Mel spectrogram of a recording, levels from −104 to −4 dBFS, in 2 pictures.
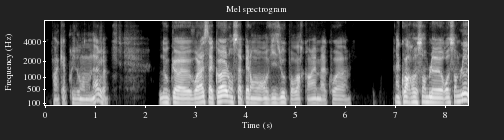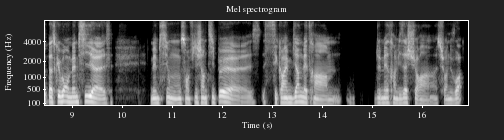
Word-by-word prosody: enfin 95 Hz, 0 st, -8 dB
qui 95 Hz, -, -8 dB
a -, -, -7 dB
plus 105 Hz, -1 st, -10 dB
ou 105 Hz, -, -4 dB
moins 100 Hz, -1 st, -3 dB
mon 95 Hz, 0 st, -4 dB
âge. -, -, -2 dB, 1.1 s
Donc 120 Hz, 0 st, -3 dB
heu, 110 Hz, -2 st, +5 dB
voilà 115 Hz, +5 st, +4 dB
ça 125 Hz, -3 st, +3 dB
colle, 145 Hz, +5 st, +7 dB
on 135 Hz, -, 0 dB
s'appelle 120 Hz, -1 st, +3 dB
en -, -, 0 dB
en 110 Hz, 0 st, -1 dB
visio 115 Hz, +4 st, -2 dB
pour 100 Hz, -, -7 dB
voir 105 Hz, 0 st, -3 dB
quand 100 Hz, +1 st, -5 dB
même 105 Hz, -1 st, -1 dB
à 95 Hz, +1 st, -5 dB
quoi 100 Hz, -2 st, -7 dB, 0.9 s
à 130 Hz, -, -1 dB
quoi 135 Hz, 0 st, +5 dB
ressemble 130 Hz, +1 st, +3 dB
ressemble 125 Hz, +7 st, +1 dB
l'autre. 180 Hz, -1 st, +3 dB
Parce 125 Hz, -, +2 dB
que -, -, +1 dB
bon 145 Hz, -2 st, +2 dB
même 130 Hz, +1 st, 0 dB
si, 145 Hz, +1 st, +4 dB
heu, 105 Hz, -4 st, +1 dB
c 110 Hz, +1 st, -19 dB, 0.8 s
même 110 Hz, 0 st, -2 dB
si 120 Hz, -, -7 dB
on 105 Hz, -2 st, -2 dB
s'en 110 Hz, 0 st, +4 dB
fiche 120 Hz, +1 st, -3 dB
un 115 Hz, -1 st, -2 dB
petit 120 Hz, -1 st, -7 dB
peu, 145 Hz, -, -1 dB, 0.2 s
heu, 95 Hz, -2 st, -7 dB
c'est 125 Hz, -, -20 dB
c'est 120 Hz, -2 st, -9 dB
quand 120 Hz, -, -2 dB
même 115 Hz, -1 st, 0 dB
bien 135 Hz, +4 st, -1 dB
de 135 Hz, -, -3 dB
mettre 115 Hz, -2 st, -4 dB
un, 95 Hz, -3 st, -4 dB
mmh, 95 Hz, -, -16 dB, 0.7 s
de 115 Hz, -, -8 dB
mettre 115 Hz, 0 st, -5 dB
un -, -, -4 dB
visage 110 Hz, +2 st, -3 dB
sur 105 Hz, -4 st, -5 dB
un 90 Hz, -1 st, -12 dB
sur 95 Hz, -, -5 dB
une 100 Hz, +1 st, -7 dB
voix. 110 Hz, +4 st, -6 dB
115 Hz, 225 wpm, -21 LUFS, 105-125 Hz, 1.1 s, colle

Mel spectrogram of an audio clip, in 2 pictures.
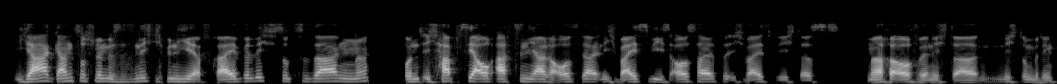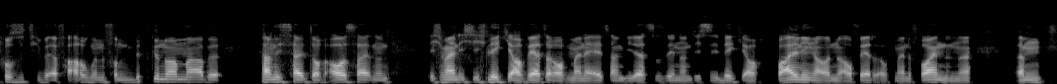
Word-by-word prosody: Ja, 135 Hz, +6 st, +6 dB
ganz 150 Hz, +1 st, 0 dB
so 155 Hz, -, -5 dB
schlimm 145 Hz, 0 st, -4 dB
ist 120 Hz, -2 st, -6 dB
es 120 Hz, +1 st, -16 dB
nicht. 150 Hz, +2 st, -7 dB
Ich 130 Hz, -, -16 dB
bin 140 Hz, 0 st, -5 dB
hier 130 Hz, -2 st, -1 dB
ja 110 Hz, -, +2 dB
freiwillig 145 Hz, +9 st, 0 dB
sozusagen, 140 Hz, 0 st, 0 dB
ne? 145 Hz, +4 st, -4 dB, 0.3 s
Und 130 Hz, -1 st, -3 dB
ich 130 Hz, -4 st, -6 dB
habe 140 Hz, 0 st, +7 dB
es -, -, -14 dB
ja -, -, +7 dB
auch 135 Hz, -1 st, +4 dB
18 130 Hz, +1 st, +2 dB
Jahre 125 Hz, -2 st, +3 dB
ausgehalten. 130 Hz, 0 st, -1 dB
Ich 105 Hz, -3 st, -13 dB
weiß, 125 Hz, +5 st, +1 dB
wie 130 Hz, -, -9 dB
ich 120 Hz, -, -8 dB
es -, -, -15 dB
aushalte. 125 Hz, +1 st, 0 dB
Ich 105 Hz, 0 st, -17 dB
weiß, 110 Hz, +1 st, -3 dB
wie 110 Hz, -, -15 dB
ich 105 Hz, -1 st, -14 dB
das 90 Hz, -3 st, -10 dB, 0.2 s
mache. 115 Hz, +1 st, +4 dB
Auch 110 Hz, 0 st, +4 dB
wenn 105 Hz, 0 st, -3 dB
ich 105 Hz, 0 st, -10 dB
da 100 Hz, 0 st, +1 dB
nicht 110 Hz, +1 st, -15 dB
unbedingt 105 Hz, -3 st, -9 dB
positive 110 Hz, +1 st, -7 dB
Erfahrungen 110 Hz, -1 st, -2 dB
von 100 Hz, -1 st, -8 dB
mitgenommen 120 Hz, +2 st, -2 dB
habe, 115 Hz, 0 st, 0 dB, 0.4 s
kann 110 Hz, -, +5 dB
ich 115 Hz, -2 st, -3 dB
es 105 Hz, -, -12 dB
halt 105 Hz, -, +4 dB
doch -, -, +2 dB
aushalten. 110 Hz, -1 st, +3 dB
Und 100 Hz, -1 st, -10 dB, 0.3 s
ich 95 Hz, +3 st, -9 dB
meine, 110 Hz, 0 st, +4 dB
ich 100 Hz, -, -9 dB
ich 105 Hz, -1 st, -8 dB
lege 115 Hz, -2 st, +2 dB
ja -, -, +7 dB
auch 95 Hz, -, +4 dB
Wert 100 Hz, 0 st, +5 dB
darauf, 90 Hz, 0 st, +2 dB
meine 90 Hz, -1 st, -2 dB
Eltern 95 Hz, -1 st, -3 dB
wiederzusehen 95 Hz, 0 st, -3 dB
und 90 Hz, 0 st, -9 dB
ich 90 Hz, -, -11 dB
s -, -, -7 dB
lege 95 Hz, +1 st, -4 dB
ja 90 Hz, -, +1 dB, 0.2 s
vor -, -, +4 dB
allen 115 Hz, +1 st, +7 dB
Dingen 105 Hz, -2 st, 0 dB
au 90 Hz, 0 st, +1 dB
no 95 Hz, -, -5 dB
auf 85 Hz, -, -2 dB
Wert 95 Hz, -, +1 dB
auf 85 Hz, -, -8 dB
meine 90 Hz, -1 st, -7 dB
Freunde, 100 Hz, -2 st, +3 dB
ne? 90 Hz, +5 st, -4 dB, 0.4 s
Ähm, 100 Hz, -2 st, -1 dB
110 Hz, 235 wpm, -26 LUFS, 100-130 Hz, 0.4 s, habe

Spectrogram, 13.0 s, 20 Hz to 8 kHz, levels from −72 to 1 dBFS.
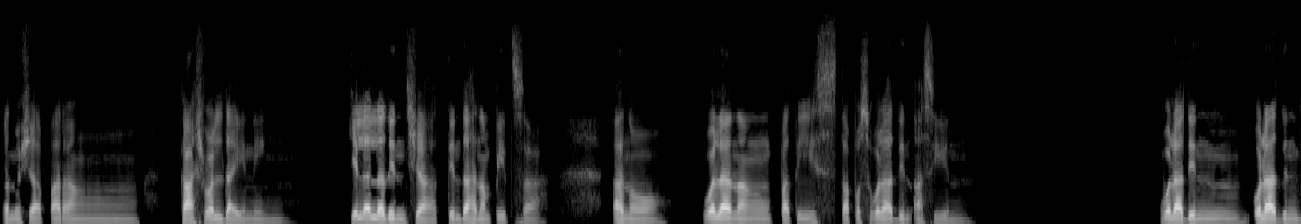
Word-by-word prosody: ano 120 Hz, -1 st, -5 dB
siya 110 Hz, -2 st, -1 dB
parang 110 Hz, +1 st, -4 dB, 0.9 s
casual 115 Hz, 0 st, +2 dB
dining. 100 Hz, 0 st, -6 dB, 0.6 s
Kilala 155 Hz, +1 st, +5 dB
din 150 Hz, -1 st, -1 dB
siya 100 Hz, -7 st, -1 dB
tindahan 115 Hz, -1 st, 0 dB
ng -, -, -21 dB
pizza. 100 Hz, -1 st, -10 dB, 0.7 s
Ano, 110 Hz, -4 st, -3 dB, 0.3 s
wala 130 Hz, 0 st, +7 dB
ng 130 Hz, -1 st, -3 dB
patis 135 Hz, +4 st, -7 dB
tapos 125 Hz, +2 st, -6 dB
wala 125 Hz, -1 st, +1 dB
din 115 Hz, 0 st, -9 dB
asin. 100 Hz, -2 st, -12 dB, 1.9 s
Wala 130 Hz, +2 st, +7 dB
din 135 Hz, 0 st, 0 dB, 0.5 s
wala 145 Hz, -1 st, +7 dB
din 140 Hz, -1 st, -8 dB
120 Hz, 105 wpm, -23 LUFS, 110-130 Hz, 1.9 s, wala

